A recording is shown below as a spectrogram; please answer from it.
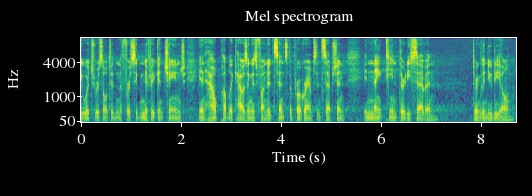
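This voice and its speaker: A man moderating a panel, introducing speakers in a brisk, friendly way. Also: low voice, a little mellow. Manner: brisk, friendly, reads bios fluently. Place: public hall. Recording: reverberant hall.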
